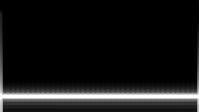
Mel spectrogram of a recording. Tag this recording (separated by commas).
Alarm, Telephone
